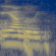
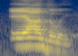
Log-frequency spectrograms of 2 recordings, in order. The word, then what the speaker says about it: Iandoli: So Did I say her last name right? Yeah, you said it wrong. Iandoli. Iandoli.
